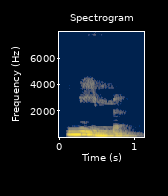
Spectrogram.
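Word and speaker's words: ميم: The 24th letter is pronounced Mim and is written from right to left on the line with a downward shape end of the line. Mim, like in monkey.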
